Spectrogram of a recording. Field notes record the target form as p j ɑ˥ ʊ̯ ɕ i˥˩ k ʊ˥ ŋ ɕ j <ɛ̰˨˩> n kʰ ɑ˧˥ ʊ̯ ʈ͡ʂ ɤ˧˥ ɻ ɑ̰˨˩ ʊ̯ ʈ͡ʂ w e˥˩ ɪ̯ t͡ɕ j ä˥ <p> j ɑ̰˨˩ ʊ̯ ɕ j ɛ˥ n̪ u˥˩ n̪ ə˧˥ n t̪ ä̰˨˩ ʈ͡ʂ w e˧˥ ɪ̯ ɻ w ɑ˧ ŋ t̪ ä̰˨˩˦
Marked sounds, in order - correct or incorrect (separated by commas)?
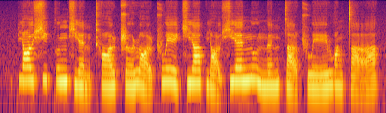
correct, correct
